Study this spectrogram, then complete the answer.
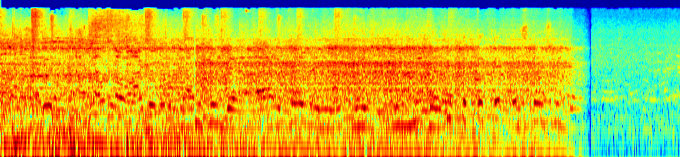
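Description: A crowd of people chatters loudly.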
